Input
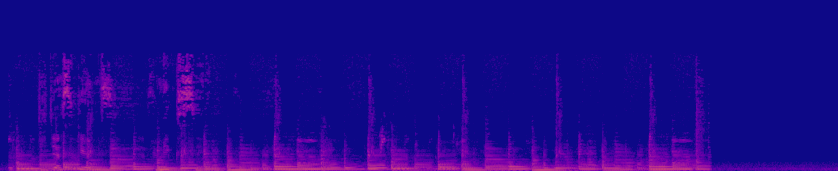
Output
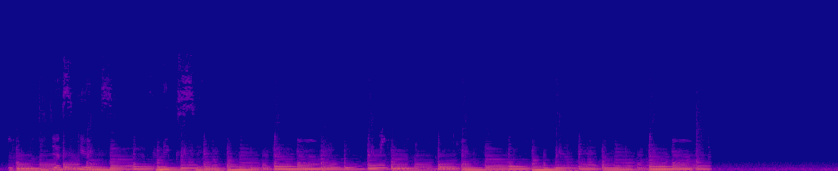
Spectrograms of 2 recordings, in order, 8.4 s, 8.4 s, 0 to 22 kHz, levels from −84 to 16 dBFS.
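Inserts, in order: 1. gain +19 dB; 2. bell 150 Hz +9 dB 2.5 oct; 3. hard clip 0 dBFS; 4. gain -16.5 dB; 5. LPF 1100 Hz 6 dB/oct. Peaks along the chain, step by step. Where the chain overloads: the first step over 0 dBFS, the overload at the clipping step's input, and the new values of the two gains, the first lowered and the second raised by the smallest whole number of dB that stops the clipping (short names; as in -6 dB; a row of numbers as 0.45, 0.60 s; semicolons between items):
-8.0, -2.5, -2.5, -19.0, -19.5 dBFS; no overload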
